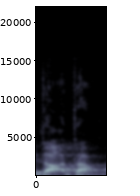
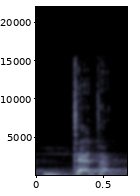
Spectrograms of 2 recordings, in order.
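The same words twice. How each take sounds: First: डाटा with long aa, daa-taa; wrong pronunciation. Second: डेटा as DAY-ta, ay in the first syllable; correct pronunciation. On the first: Teacher shows what people say, mistaken daa-taa. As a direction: open the first vowel of डाटा to aa. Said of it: "इसको डाटा नहीं बोला जाता". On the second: Teacher models the right sound for learners, DAY-ta. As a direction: say डेटा with ay, never aa. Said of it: "इसको बोला जाता है". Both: Shown as a demonstration.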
